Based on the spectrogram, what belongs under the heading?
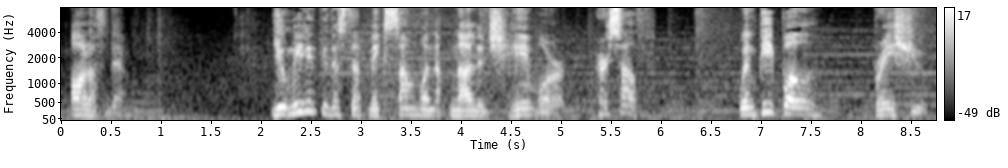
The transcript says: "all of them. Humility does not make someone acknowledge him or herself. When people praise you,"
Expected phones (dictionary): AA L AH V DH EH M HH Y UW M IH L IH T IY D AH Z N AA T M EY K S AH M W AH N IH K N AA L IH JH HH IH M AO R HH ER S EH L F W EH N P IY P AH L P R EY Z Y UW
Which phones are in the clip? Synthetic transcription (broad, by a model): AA L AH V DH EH M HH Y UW M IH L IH T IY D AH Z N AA T M EY K S AH M W AH N IH K N AA L IH JH HH IH M AO R HH ER S EH L F W EH N P IY P AH L P R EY S Y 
